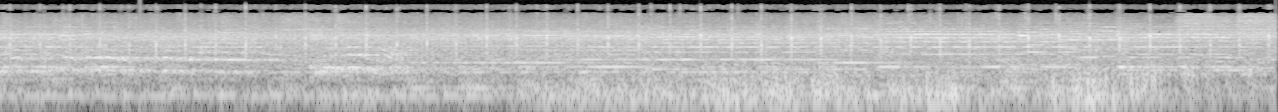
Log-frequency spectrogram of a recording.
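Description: Music playing over a football stadium's public-address system, with crowd noise and scattered voices beneath it.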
